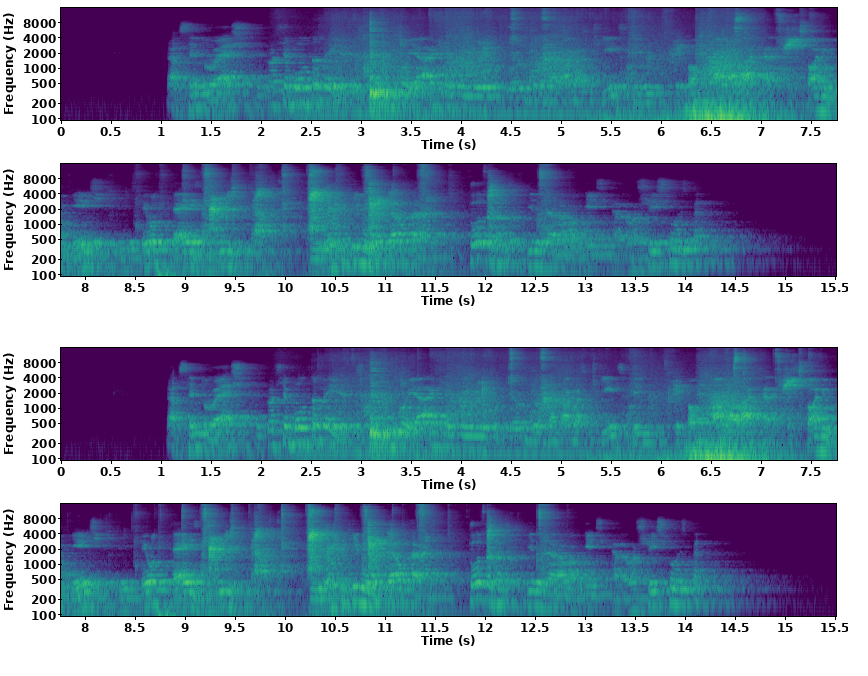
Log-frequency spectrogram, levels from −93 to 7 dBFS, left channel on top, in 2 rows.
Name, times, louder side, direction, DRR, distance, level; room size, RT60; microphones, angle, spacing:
voice 1, 1.1-5.8 6.3-9.5 10.2-11.5 11.8-14.2, right 2 dB, 25° right, 2 dB, 0.3 m, -33 dB
sound 1, 2.1-7.0, equal, 45° left, 0.7 m, -29 dB
sound 2, 2.6-3.6 3.8-5.6 5.9-7.7 8.0-12.8, right 2 dB, 65° right, 0.7 m, -31 dB
3.5 x 2.3 x 2.5 m, 1.2 s
head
